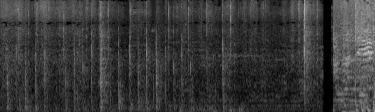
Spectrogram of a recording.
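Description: Irregular light clicks and taps, a few each second, as hands handle a plastic container. After a brief dropout near the end, upbeat electronic music starts loudly.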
